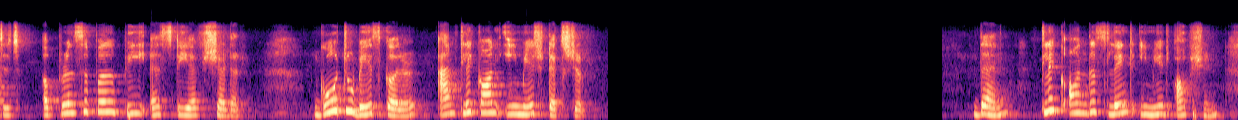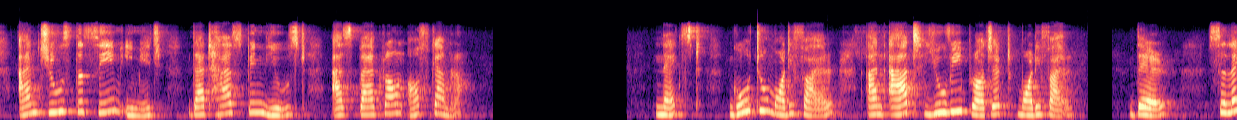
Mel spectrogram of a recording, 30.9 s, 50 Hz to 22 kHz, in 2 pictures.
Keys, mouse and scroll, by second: 0.1-0.5 scroll down 3, 4.9 click, 14.6 click, 25.8 click.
